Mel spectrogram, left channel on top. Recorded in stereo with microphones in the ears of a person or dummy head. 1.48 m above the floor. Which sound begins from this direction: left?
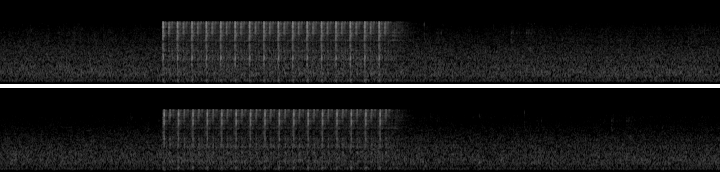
Scissors, at 1.6 s.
